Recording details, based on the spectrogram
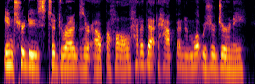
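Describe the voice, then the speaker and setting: A woman hosting a podcast, asking her guest gentle questions with supportive interjections. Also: on the low side, steady tone, fairly quick. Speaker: podcast host.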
